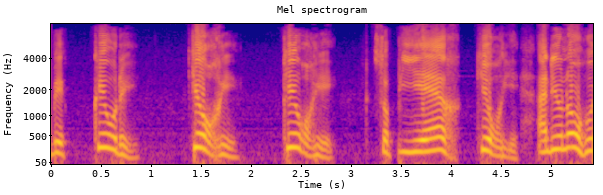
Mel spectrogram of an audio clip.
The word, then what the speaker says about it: Pierre: So in general, if you talk of Pierre, in French, it is spoken as Pierre, Pierre. So here it is Pierre, Pierre. Only the guttural sound is something disturbing. So this is how it is. Pierre is pronounced with this guttural end.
